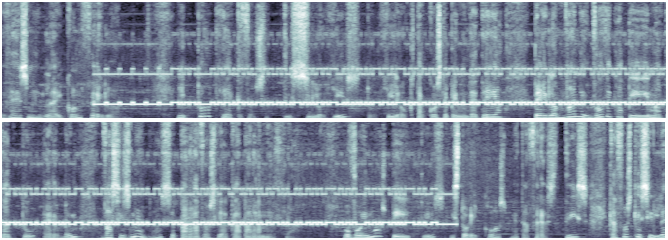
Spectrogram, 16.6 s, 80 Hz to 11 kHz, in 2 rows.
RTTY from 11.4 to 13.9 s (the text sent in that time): UNKULTIVIERT.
